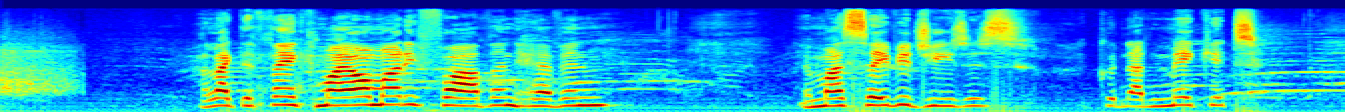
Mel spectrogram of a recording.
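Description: A woman speaks emotionally into a microphone in a large hall.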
